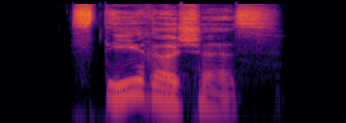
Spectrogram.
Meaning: strong/mixed nominative/accusative neuter singular of sterisch
- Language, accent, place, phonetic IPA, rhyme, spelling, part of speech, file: German, Germany, Berlin, [ˈsteːʁɪʃəs], -eːʁɪʃəs, sterisches, adjective, De-sterisches.ogg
